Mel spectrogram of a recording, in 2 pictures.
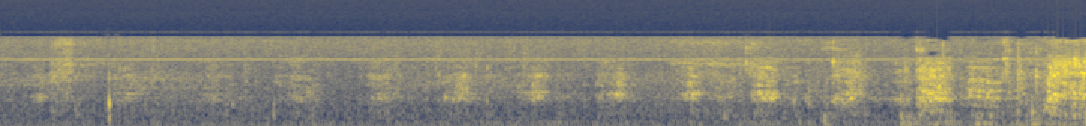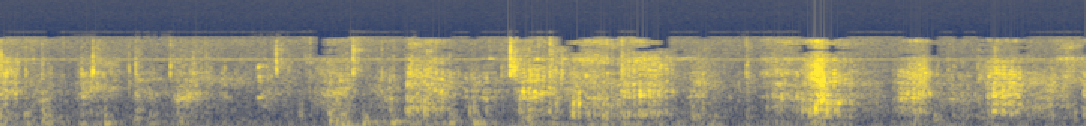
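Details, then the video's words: Three Boxer dogs playing roughly together; quiet at first, then from about four seconds a run of harsh, breathy growls and snorts that grows louder and denser toward the end. "Three wild and crazy boxers"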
